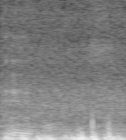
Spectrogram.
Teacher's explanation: यह आपका ए कंठ तालव्य स्वर है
